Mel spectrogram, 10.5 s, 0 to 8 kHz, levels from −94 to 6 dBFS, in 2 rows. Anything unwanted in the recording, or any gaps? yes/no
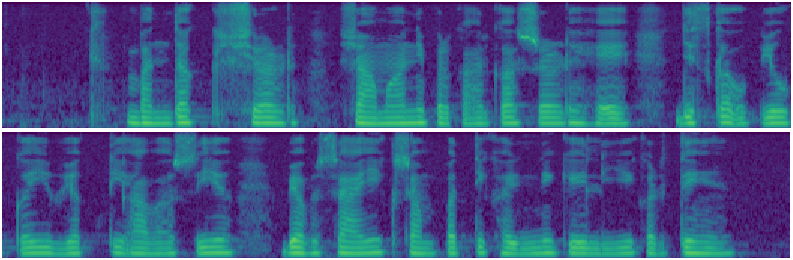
no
